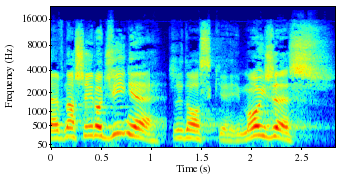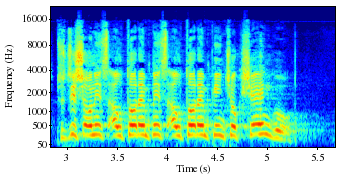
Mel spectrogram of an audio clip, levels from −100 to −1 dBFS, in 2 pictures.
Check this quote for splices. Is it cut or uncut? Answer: cut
